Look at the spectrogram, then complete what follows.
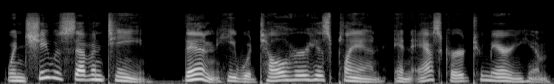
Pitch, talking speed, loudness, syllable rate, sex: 170 Hz, 185 wpm, -19 LUFS, 3.9 syllables/s, female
